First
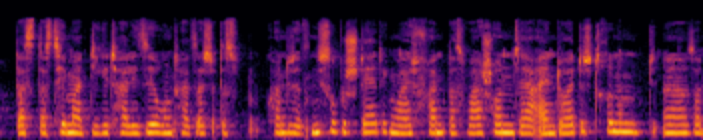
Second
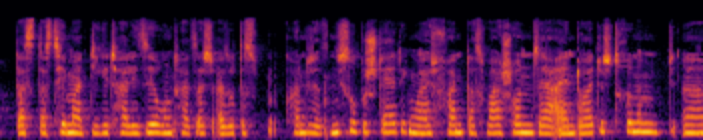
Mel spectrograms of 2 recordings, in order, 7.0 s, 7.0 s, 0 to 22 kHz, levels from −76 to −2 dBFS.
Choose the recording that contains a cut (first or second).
first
